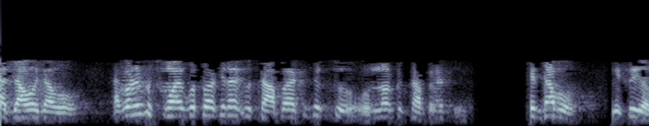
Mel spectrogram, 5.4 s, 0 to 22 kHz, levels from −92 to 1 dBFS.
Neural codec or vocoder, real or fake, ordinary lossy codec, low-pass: none; real; MP3, 16 kbps; 3.6 kHz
